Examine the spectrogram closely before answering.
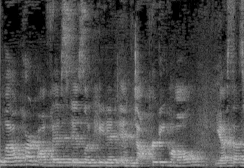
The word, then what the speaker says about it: Doherty: The Wildcard office is located in Doherty Hall. Yes, that's how that's pronounced.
